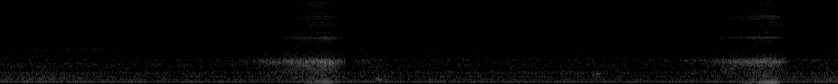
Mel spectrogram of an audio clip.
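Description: Two rough snoring breaths about four and a half seconds apart, over a steady low room hum; ordinary sleep snoring.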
